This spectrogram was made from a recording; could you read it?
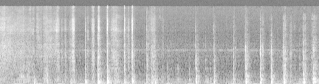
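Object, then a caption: Cardboard shoe box lid. Fast fingertip tapping and fingernail scratching with one hand on the lid of a large, hollow black Adidas cardboard shoe box. A soft, bright scratching texture runs underneath a quick string of short, dull, hollow taps that are heavy in the low end and stop almost instantly.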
